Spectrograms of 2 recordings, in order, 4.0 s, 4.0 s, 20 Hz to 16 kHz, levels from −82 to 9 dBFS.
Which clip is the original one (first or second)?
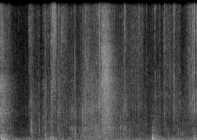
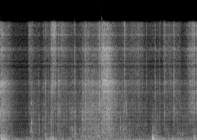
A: first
